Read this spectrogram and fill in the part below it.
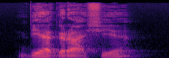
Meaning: biography
- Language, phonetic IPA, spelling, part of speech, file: Russian, [bʲɪɐˈɡrafʲɪjə], биография, noun, Ru-биография.ogg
